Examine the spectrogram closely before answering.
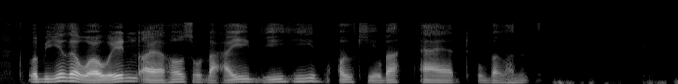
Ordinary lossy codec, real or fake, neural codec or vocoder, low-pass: none; fake; codec, 16 kHz, 0.5 kbps, FunCodec, trained on LibriTTS, 25 frames a second; 7.2 kHz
